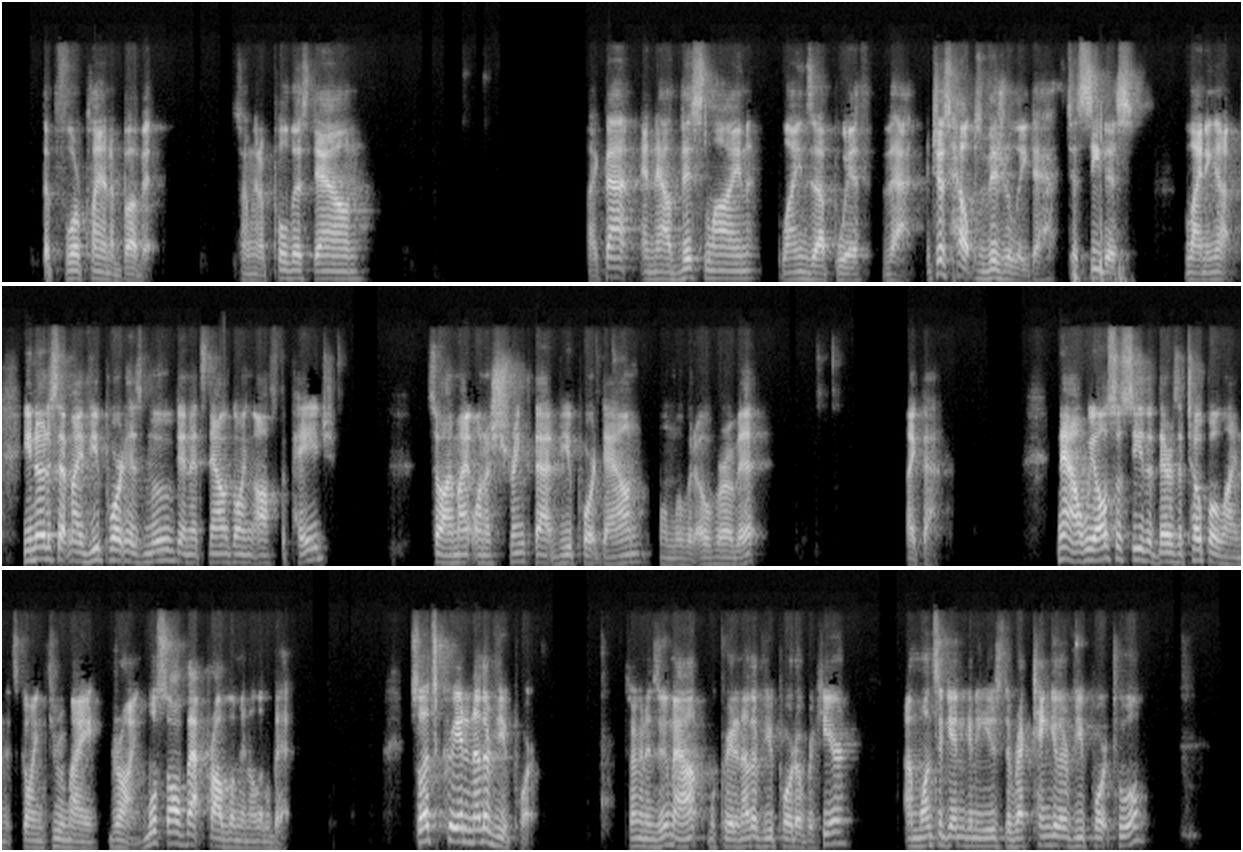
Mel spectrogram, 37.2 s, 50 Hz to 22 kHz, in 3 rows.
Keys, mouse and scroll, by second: 5.3-10.1 drag, 16.2 click, 18.8 click, 21.3 click, 30.6-31.1 scroll, 31.6-32.1 scroll, 36.0 click.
